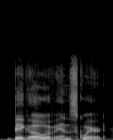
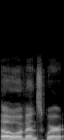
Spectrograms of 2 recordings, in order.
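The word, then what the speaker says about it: O(n²): n2 for large inputs, we say they have a time complexity of O(n)2, pronounced big O of n squared. Correct. Or sometimes just O of n squared.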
